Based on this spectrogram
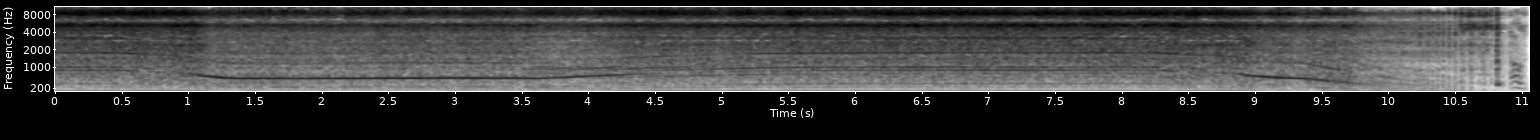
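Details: Poulan handheld two-stroke leaf blower after fuel line replacement: high buzz sags when choked and climbs back when choke comes off; carburetor fouled with dirt, probably from a broken primer bulb.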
